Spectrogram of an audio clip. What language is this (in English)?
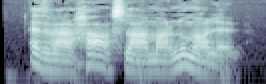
Kabyle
